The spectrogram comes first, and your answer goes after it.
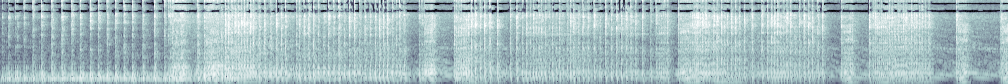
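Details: Two-stroke chainsaw (Kenzie's), just after first start: high buzzing note rising cleanly on throttle and dropping back evenly; runs strong and healthy.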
